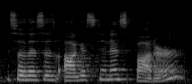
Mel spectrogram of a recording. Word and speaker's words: Augustinus Bader: So this is Augustinus Bader. Augustinus Bader.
